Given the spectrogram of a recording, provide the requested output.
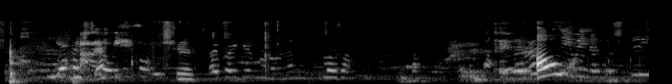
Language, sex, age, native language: Icelandic, male, 10, Icelandic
